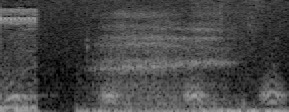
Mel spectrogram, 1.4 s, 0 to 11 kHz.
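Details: A Barred Owl on the west coast of Florida, at Naples, gives low, muffled hoots about every 0.4 seconds. The hoots are partly masked by steady background noise, with a brief sharp sound at the start.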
